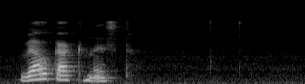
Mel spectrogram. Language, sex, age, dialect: Faroese, female, 61+, Suðurstreymoy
